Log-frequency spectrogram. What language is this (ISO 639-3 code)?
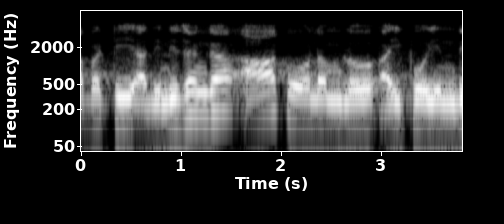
tel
